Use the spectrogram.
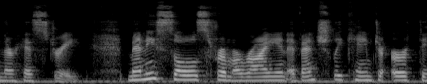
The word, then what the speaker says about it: Orion: I always want to say Orion and it's Orion. I don't know why. It's one of those words that you know how to pronounce it, but never say it right.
